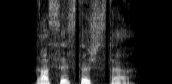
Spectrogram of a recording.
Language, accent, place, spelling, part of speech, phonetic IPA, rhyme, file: German, Germany, Berlin, rassistischster, adjective, [ʁaˈsɪstɪʃstɐ], -ɪstɪʃstɐ, De-rassistischster.ogg
- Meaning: inflection of rassistisch: 1. strong/mixed nominative masculine singular superlative degree 2. strong genitive/dative feminine singular superlative degree 3. strong genitive plural superlative degree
